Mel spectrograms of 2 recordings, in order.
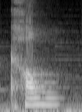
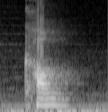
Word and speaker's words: không: And this last word, không, is pronounced again, không.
